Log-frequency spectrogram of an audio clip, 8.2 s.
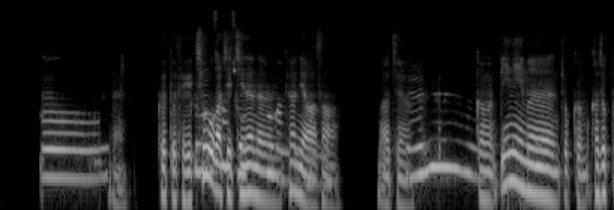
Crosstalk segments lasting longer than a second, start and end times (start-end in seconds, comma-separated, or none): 2.5-4.5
